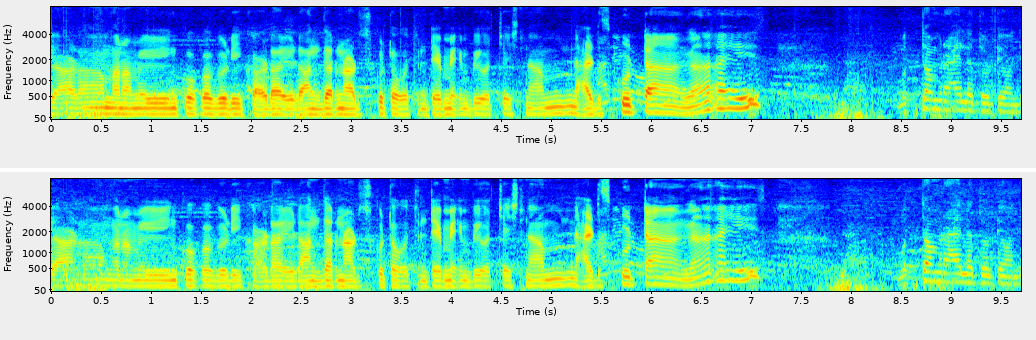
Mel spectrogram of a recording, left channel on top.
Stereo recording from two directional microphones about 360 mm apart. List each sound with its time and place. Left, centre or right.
0.0 s a man's voice: centre
8.7 s a man's voice: centre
